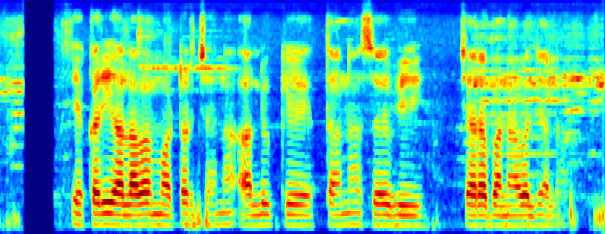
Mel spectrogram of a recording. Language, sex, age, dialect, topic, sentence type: Bhojpuri, male, 18-24, Northern, agriculture, statement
